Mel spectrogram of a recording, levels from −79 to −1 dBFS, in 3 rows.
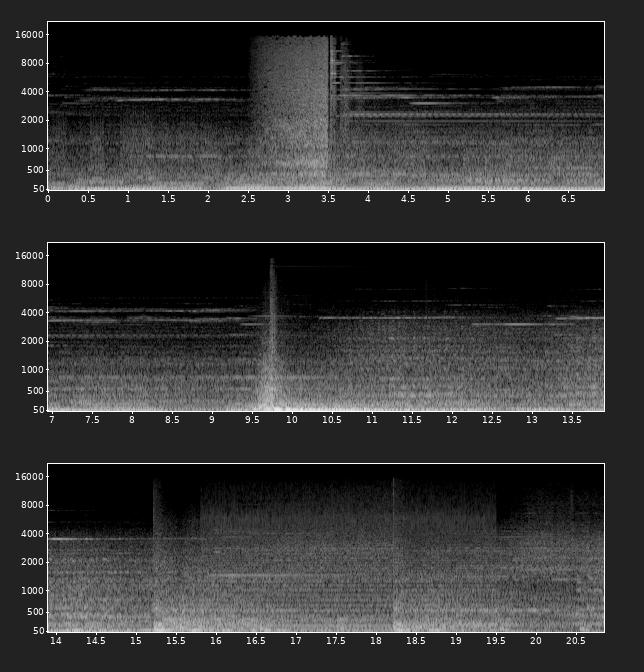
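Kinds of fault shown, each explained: Mains buzz: sharp switching spikes from power electronics leak in twice per 60 Hz mains cycle, adding harmonics up to several kilohertz. Here a steady, raspy buzz runs from 15.81 s to 19.50 s, sitting fairly close beneath the sound's level.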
